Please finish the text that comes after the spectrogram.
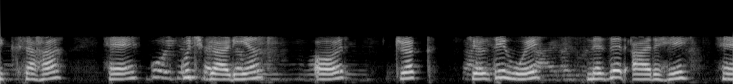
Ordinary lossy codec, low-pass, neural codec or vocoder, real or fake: none; 3.6 kHz; vocoder, 24 kHz, 100 mel bands, Vocos; fake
